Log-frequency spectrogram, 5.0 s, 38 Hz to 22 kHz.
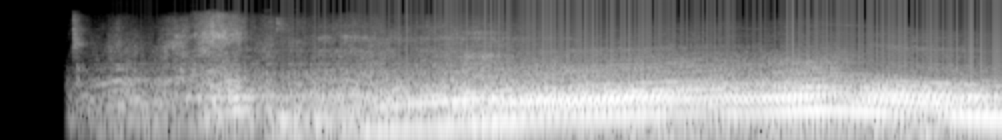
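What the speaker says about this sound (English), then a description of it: "No idea why it revved up so high" A Ford L-Series 8000 truck engine in American Truck Simulator rumbles up and revs higher and higher, a steady, swelling drone that holds loud to the end with no talking.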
